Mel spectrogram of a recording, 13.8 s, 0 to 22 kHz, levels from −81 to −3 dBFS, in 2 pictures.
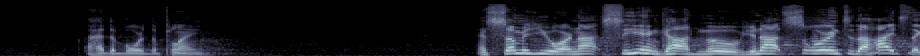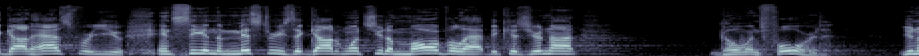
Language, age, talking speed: English, 40-59, 185 wpm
